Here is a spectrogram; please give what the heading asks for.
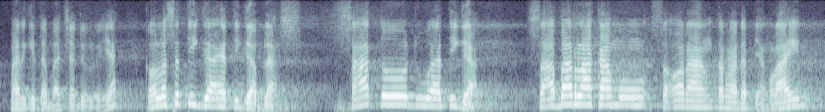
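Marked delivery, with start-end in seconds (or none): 3.3-4.8 loud, high count-in for a group. Real, not acted. Counts congregation in to read together. 5.2-8.1 loud, high, slow scripture reading; measured, raised-voice verse recitation; leading group reading. Real, not acted. Leads congregation reading the verse aloud.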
